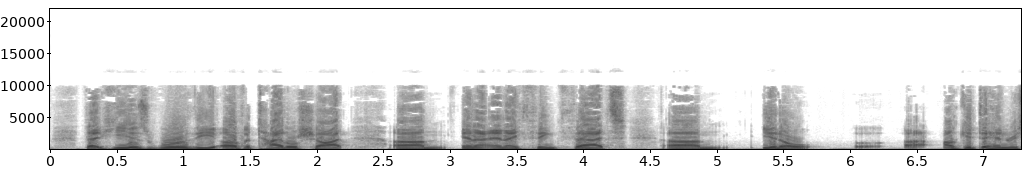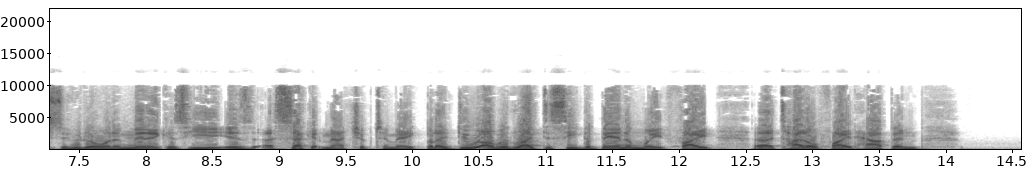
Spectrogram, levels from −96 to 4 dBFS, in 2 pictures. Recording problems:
distortion; heavy; 14% of the sound clipped
garbled, watery; slightly; nothing above 9.5 kHz

